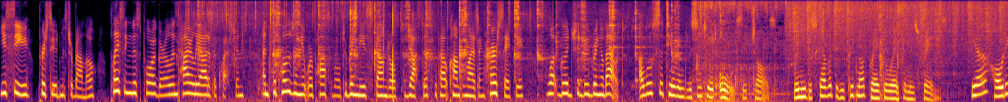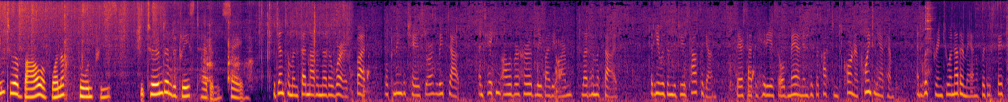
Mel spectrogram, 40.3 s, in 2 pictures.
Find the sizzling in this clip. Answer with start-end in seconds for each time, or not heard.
3.5-40.2.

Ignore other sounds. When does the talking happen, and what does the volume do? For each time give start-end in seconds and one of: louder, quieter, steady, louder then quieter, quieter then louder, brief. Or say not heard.
0.0-40.2 quieter.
